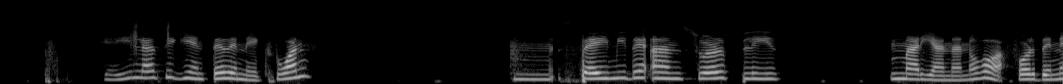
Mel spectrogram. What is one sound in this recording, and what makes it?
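A young girl speaks through an online call, slowly and clearly.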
